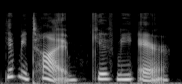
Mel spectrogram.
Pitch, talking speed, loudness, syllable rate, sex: 240 Hz, 195 wpm, -18 LUFS, 3.9 syllables/s, female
